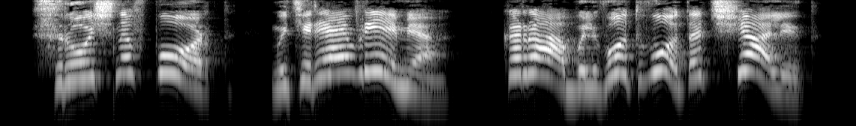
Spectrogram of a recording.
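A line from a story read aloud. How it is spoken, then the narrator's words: Shouted reply. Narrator (Russian): прокричал в ответ инспектор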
